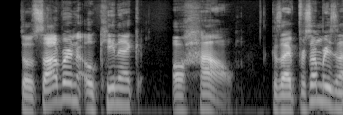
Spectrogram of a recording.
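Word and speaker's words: Okinec Ahau: this one was definitely in there because I pronounced oh it's oh how that's how okic oh how is how you say this all right so Sovereign okic oh how cuz I for some reason I thought I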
